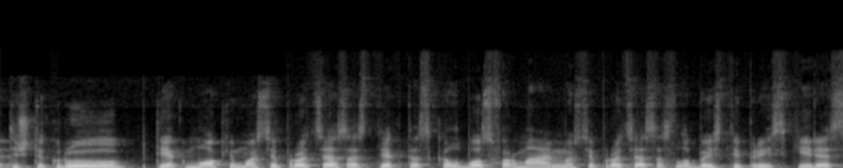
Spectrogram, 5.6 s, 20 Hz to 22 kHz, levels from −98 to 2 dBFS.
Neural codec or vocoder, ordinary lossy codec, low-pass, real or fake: none; Opus, 32 kbps; 14.4 kHz; real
